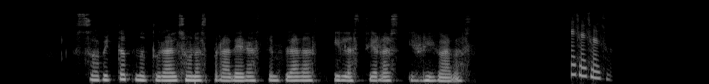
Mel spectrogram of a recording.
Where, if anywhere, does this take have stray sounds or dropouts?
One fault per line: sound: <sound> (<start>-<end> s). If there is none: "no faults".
sound: chirp (5.7-6.1 s)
